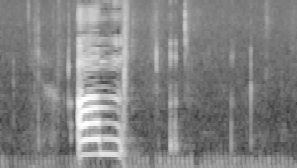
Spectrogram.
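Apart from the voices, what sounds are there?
cat purring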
